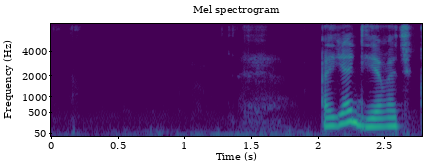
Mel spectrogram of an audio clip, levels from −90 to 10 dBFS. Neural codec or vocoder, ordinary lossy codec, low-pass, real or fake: codec, 16 kHz, 4 kbps, X-Codec, HuBERT features, trained on LibriSpeech; none; none; fake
